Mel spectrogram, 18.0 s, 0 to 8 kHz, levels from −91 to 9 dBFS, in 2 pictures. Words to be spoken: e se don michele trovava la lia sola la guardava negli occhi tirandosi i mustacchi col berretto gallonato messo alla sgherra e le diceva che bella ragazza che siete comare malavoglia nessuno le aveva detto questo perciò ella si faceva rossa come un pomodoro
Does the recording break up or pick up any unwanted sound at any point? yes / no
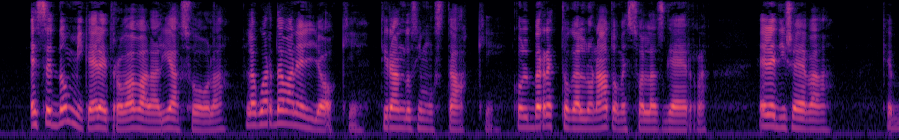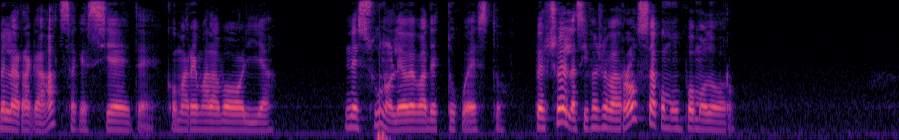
no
